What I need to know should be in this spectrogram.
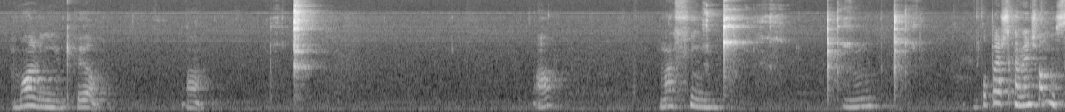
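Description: A metal spoon clinks and scrapes against a ceramic plate.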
